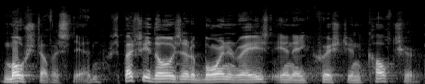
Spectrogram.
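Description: A man of eighty preaching an earnest, measured sermon from a podium and rising in emphasis on key words. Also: medium pitch, creaky, warm tone. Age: 80s. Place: studio set with bookshelves and flags.

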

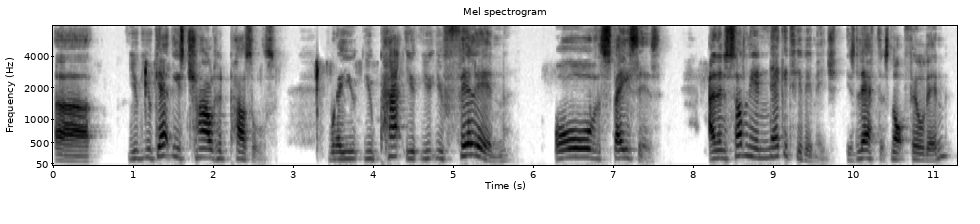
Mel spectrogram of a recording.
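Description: Lively man teaching. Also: on the high side, a little slow. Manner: animated, lively, laughs at his own examples. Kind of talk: explaining a meditation exercise.

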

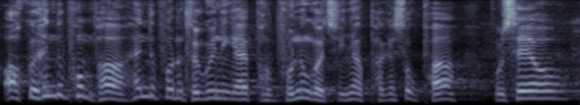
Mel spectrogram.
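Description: A man's voice: sits high, racing, darkish tone, long reverb tail. A male pastor preaching a sermon, telling stories with acted dialogue and building to emphatic calls. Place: church sanctuary.

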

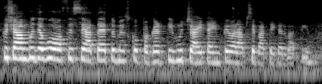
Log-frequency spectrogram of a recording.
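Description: A young woman vlogging at home, chatting very fast and easily. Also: fairly high pitch, little pitch movement, fairly bright tone. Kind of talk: casual home vlog chat.

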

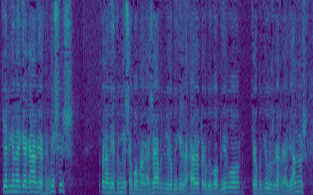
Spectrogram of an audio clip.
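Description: A man in his forties from Greece speaks as a talk-show guest with a slightly raised pitch. He rambles earnestly, circles back to the same points and acts out other people's lines in long quotes. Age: 40s. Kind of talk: rambling confessional chat.

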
